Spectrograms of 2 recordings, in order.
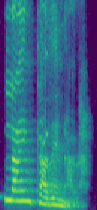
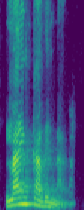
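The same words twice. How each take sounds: First: Term called out higher and louder, stress on "la encadenada"; emphatic naming. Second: Said in the usual way. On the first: Shown as a demonstration. Teacher introducing a rhyme type to the class, emphatic. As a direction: announce "la encadenada" as a new term, pitched up and punched.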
